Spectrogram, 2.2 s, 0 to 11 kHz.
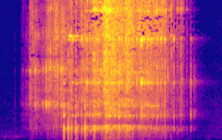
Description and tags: COINS IN A GLASS 24
Icelandic kronas being dropped into a glass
